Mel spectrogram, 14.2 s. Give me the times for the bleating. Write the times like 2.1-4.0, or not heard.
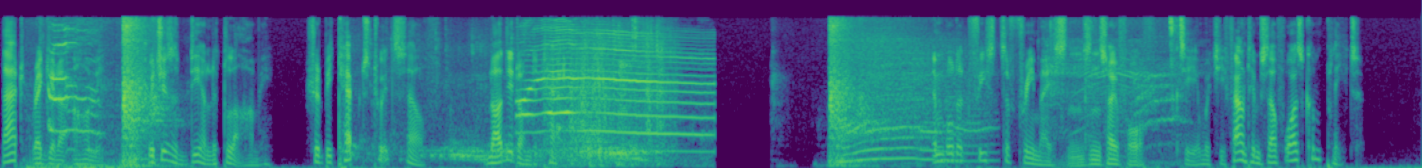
not heard.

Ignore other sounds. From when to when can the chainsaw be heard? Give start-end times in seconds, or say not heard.
8.3-12.2.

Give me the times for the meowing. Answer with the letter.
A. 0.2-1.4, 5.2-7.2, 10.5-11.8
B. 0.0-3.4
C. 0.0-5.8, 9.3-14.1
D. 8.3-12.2
A.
